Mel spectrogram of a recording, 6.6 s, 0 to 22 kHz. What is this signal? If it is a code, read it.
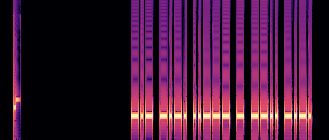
Morse code, heard as a keyed tone, about 25 wpm, 700 Hz. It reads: KC2TZC
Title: USA Call Signs - 6 Characters - Repeated 2x - 25wpm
